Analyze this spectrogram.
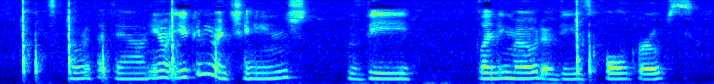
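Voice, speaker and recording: Against noticeable background noise, a woman speaks at a fairly slow pace and medium pitch with flat, monotone intonation. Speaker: photographer and Photoshop action seller. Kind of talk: software tutorial. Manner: casual, chatty.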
